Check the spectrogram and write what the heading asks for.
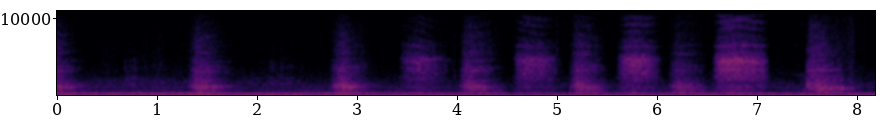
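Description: A man taking short, forceful breaths, about one a second and quicker in the middle, as he braces to lift a heavy sandbag load of about 200 lb.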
